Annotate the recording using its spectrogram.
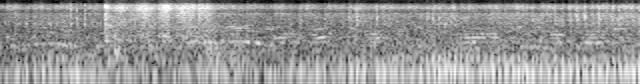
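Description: A vehicle engine running steadily with a low hum, growing louder about two and a half seconds in, with people's voices in the background.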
